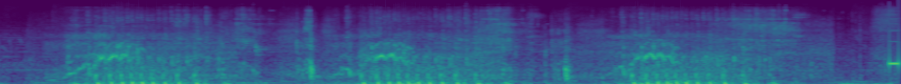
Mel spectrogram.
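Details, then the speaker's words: Paramotor on pull start after re-priming: it turns over in bursts of rapid chuffs but never catches; the owner thinks it is flooded, and petrol is leaking out. "honestly I think it's flooded ah yeah we got plenty of petrol leaking out of there"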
